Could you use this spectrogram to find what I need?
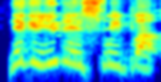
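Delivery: hammed-up nagging mom; mock mom scolding.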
